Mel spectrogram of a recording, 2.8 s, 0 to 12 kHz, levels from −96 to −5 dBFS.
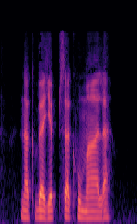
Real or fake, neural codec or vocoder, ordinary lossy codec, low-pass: fake; codec, 16 kHz, 0.7 kbps, FocalCodec; MP3, 48 kbps; 7.2 kHz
